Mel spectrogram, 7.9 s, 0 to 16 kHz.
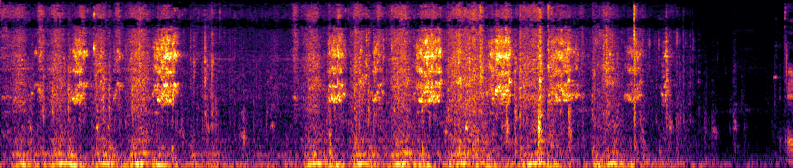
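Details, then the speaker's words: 1980 Mercury Zephyr after carburetor rebuild, in gear with heavy throttle: engine revs unevenly then dies; stalls under load, suspected ignition timing not yet checked. "Let me try it in gear. Last time in gear, it was stalling out when you gave it a lot of gas."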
